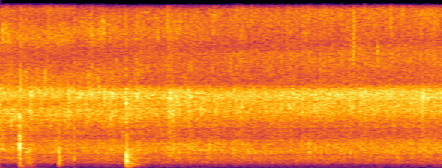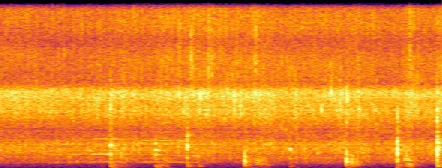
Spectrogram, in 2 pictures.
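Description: Diced tomato, onion, garlic and pepper sautéing in oil in a wok, a steady sizzle. A wooden spatula scrapes and taps against the pan a few times near the start, pauses for a few seconds, then stirs in a quicker run of strokes over the second half.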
